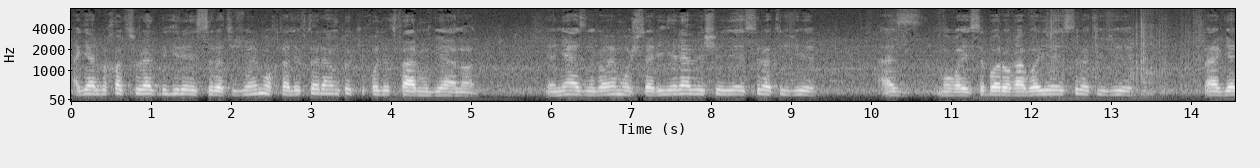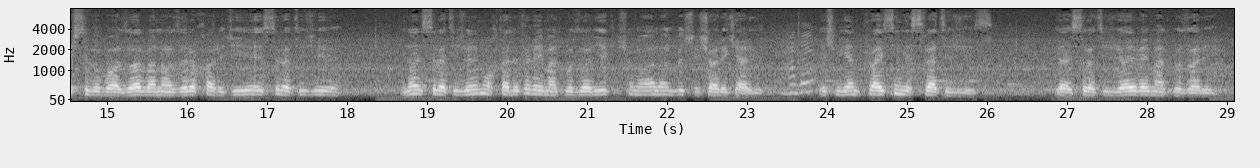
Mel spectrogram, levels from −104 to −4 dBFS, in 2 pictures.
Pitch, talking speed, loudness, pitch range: 115 Hz, 105 wpm, -23 LUFS, 110-125 Hz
